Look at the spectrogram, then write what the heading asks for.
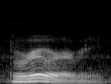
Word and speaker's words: brewery: Brewery. How do you say it? Brewery. Say it again. Brewery. Brewery. Brewery. There's two syllables.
